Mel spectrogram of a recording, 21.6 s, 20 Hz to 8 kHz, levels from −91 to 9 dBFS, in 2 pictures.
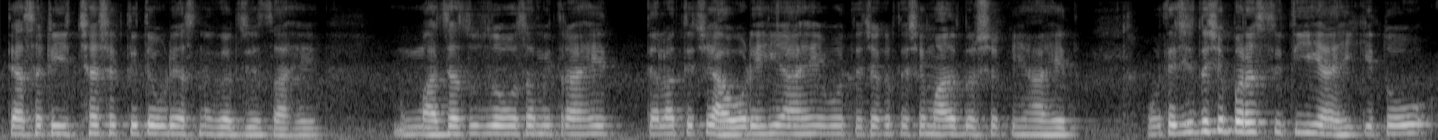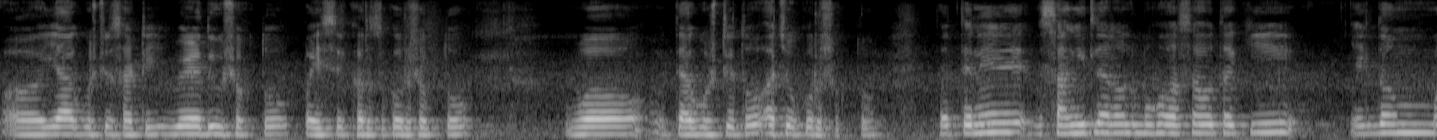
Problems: background sounds at intervals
